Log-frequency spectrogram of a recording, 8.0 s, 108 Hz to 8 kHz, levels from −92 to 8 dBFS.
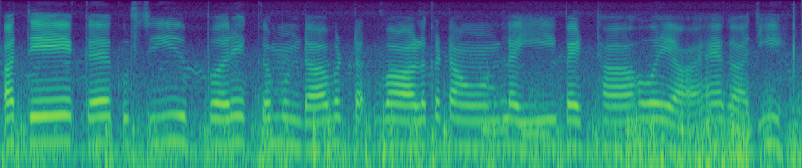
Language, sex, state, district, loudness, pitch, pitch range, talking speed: Punjabi, male, Punjab, Kapurthala, -17 LUFS, 190 Hz, 180-200 Hz, 110 wpm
